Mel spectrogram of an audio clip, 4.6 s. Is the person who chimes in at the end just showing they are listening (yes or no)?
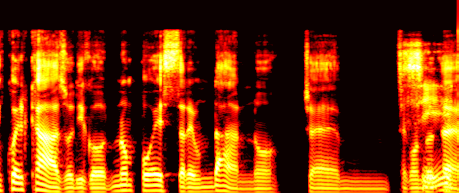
no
